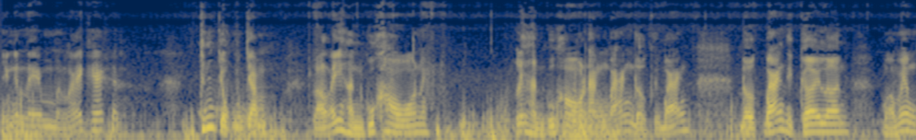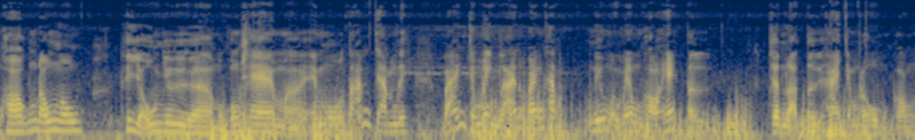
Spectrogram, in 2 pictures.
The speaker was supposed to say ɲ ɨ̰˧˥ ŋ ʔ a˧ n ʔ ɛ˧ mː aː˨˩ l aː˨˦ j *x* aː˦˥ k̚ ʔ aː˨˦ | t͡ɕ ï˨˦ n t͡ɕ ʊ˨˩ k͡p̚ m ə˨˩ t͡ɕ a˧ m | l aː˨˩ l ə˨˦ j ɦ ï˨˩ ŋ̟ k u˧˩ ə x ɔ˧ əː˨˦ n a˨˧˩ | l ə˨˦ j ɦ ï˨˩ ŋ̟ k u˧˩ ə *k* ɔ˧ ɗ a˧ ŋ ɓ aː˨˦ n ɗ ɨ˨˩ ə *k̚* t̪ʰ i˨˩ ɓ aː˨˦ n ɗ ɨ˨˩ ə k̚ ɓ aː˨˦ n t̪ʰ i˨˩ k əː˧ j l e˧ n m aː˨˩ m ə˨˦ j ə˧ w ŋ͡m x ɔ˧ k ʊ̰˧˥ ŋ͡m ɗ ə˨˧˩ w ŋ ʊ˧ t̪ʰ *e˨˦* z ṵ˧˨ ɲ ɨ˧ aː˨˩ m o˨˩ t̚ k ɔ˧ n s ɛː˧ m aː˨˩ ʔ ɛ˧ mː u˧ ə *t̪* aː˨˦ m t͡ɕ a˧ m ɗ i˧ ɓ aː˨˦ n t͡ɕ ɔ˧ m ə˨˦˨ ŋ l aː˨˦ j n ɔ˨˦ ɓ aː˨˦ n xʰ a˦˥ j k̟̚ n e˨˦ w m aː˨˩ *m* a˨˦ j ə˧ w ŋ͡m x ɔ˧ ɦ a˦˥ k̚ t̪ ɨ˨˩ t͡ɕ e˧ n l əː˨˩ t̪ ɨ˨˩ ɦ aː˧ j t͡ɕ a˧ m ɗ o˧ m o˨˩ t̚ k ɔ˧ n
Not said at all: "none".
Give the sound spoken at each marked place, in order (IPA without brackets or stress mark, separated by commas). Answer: x, x, k̚, i˨˦, t̪, m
